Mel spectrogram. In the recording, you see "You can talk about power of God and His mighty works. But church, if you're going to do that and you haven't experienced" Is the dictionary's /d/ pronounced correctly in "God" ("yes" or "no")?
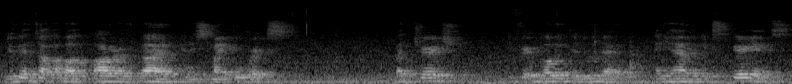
yes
